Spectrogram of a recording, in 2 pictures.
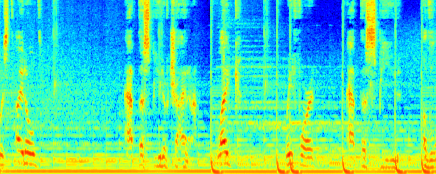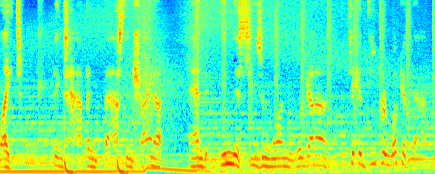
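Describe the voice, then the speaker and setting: A man's voice: a little high, a little slow. A man hosting a podcast, reading a scripted show introduction. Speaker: podcast host. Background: electronic music.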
